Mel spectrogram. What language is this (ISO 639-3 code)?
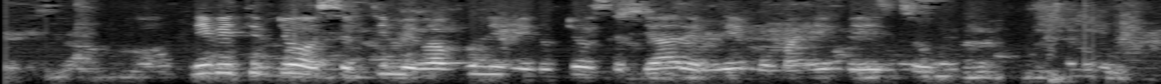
kin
